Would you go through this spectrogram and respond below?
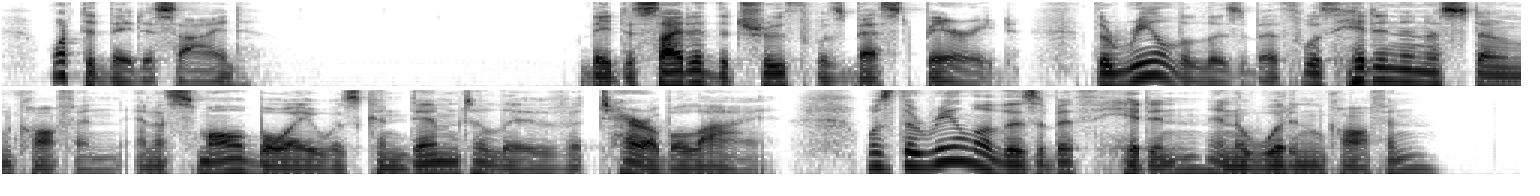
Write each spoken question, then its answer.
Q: Was the real Elizabeth hidden in a wooden coffin?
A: No, the real Elizabeth was not hidden in a wooden coffin.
